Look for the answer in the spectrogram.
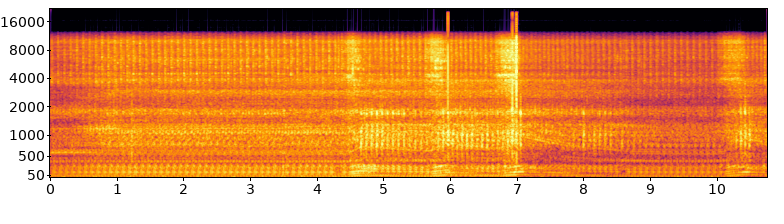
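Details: ARO engine idling with a few light revs: rough, irregular knocking runs under the exhaust beat; engine knock, source unclear.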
